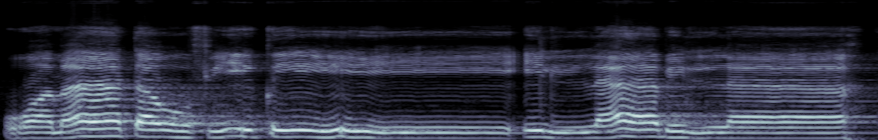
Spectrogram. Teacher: با کے نیچے زیر ہے تو اللہ کلام کو باریک پڑھیں گے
